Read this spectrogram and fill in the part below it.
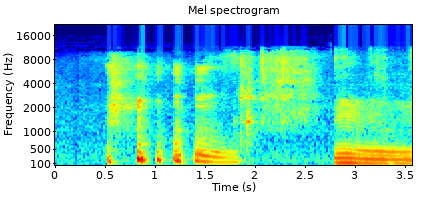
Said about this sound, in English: Okay. Now get the frying pan.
